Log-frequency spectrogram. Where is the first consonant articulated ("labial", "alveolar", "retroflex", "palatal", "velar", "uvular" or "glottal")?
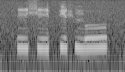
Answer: palatal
